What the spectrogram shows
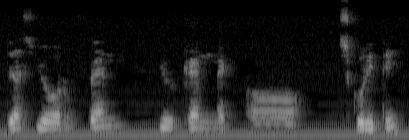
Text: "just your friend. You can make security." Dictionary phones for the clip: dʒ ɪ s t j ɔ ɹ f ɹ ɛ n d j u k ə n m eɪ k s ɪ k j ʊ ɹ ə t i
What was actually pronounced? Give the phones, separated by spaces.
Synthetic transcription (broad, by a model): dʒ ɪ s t j ɔ ɹ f ɛ n j u k ə n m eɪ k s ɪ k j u ɹ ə t i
